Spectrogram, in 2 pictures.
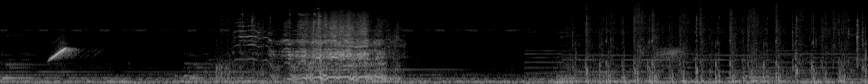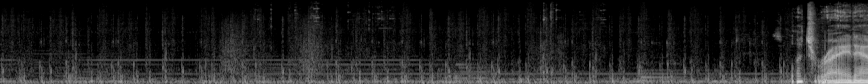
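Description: Horse hooves clip-clop steadily through most of a ride in The Lord of the Rings Online, a constant mid-level rhythm under game music, with a brief whistle near the start and a louder burst at the very end.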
